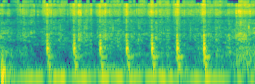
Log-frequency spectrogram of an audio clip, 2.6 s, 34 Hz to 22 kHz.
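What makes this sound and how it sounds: A butternut squash still on the vine is tapped eight times in a steady rhythm. Each tap is a short, hollow knock with a tone near 430 Hz that dies away almost at once, over a low background rumble. The hollow sound shows the squash is pretty much done and ready to harvest.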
